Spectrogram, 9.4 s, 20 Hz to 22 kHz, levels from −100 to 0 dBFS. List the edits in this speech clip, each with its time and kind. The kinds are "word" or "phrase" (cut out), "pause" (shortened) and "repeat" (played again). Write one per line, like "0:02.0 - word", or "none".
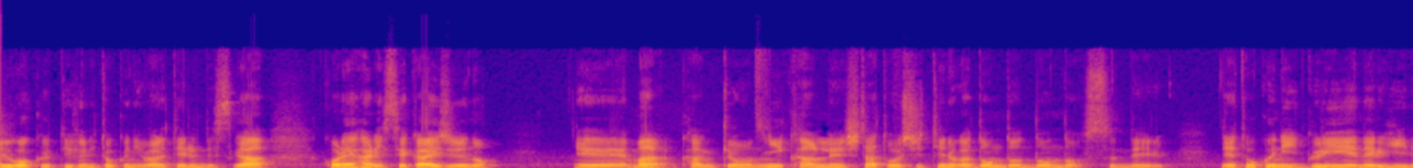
none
